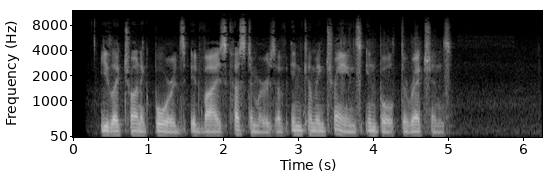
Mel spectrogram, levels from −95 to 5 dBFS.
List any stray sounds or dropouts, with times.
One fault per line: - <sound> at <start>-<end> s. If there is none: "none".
none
